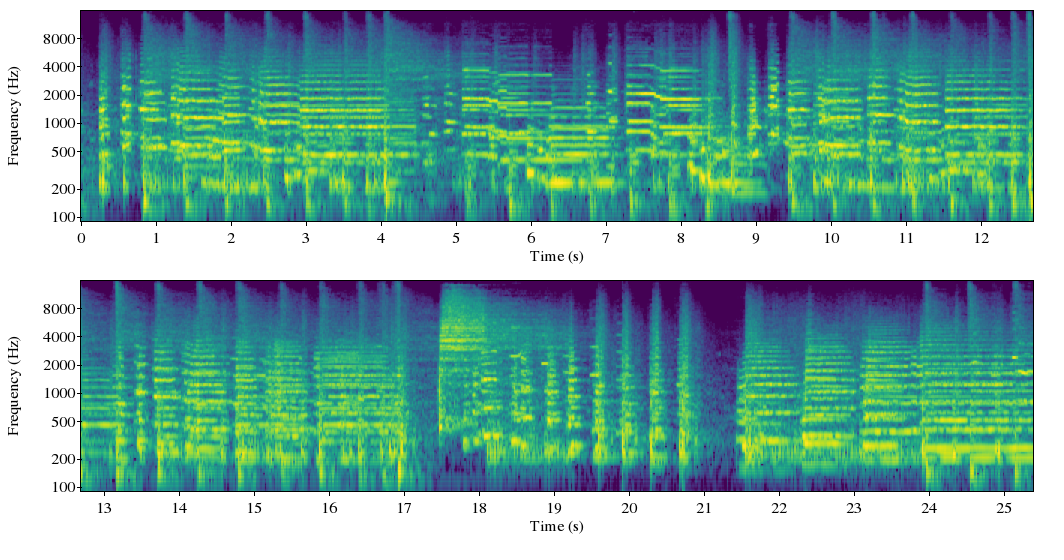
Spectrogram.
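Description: A village wind band of flutes, clarinets, trumpets and tubas playing in unison. The music has a steady beat and thins briefly twice in the last third.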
